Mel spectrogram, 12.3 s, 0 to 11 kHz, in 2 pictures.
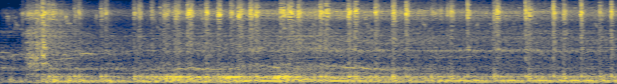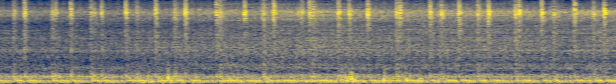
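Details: Freshly rebuilt Jawa 350 two-stroke, original sound: starts up, then settles into a fast, even ring-ding crackle at steady idle with no knocks or misses; healthy two-stroke idle.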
